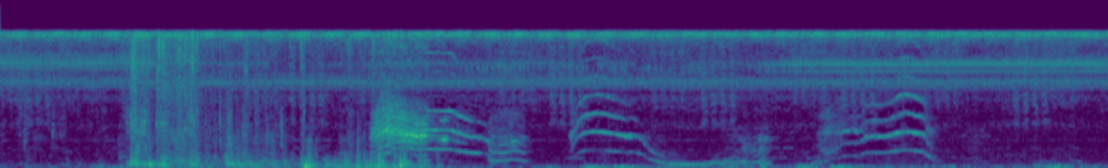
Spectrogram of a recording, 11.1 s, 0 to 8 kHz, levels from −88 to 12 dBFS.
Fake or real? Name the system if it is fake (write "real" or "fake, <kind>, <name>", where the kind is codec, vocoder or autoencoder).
real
